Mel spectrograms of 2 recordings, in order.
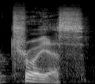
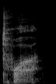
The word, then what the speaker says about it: Troyes: Or Troyes, as most people call it. But the correct pronunciation, I believe, is Troyes.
